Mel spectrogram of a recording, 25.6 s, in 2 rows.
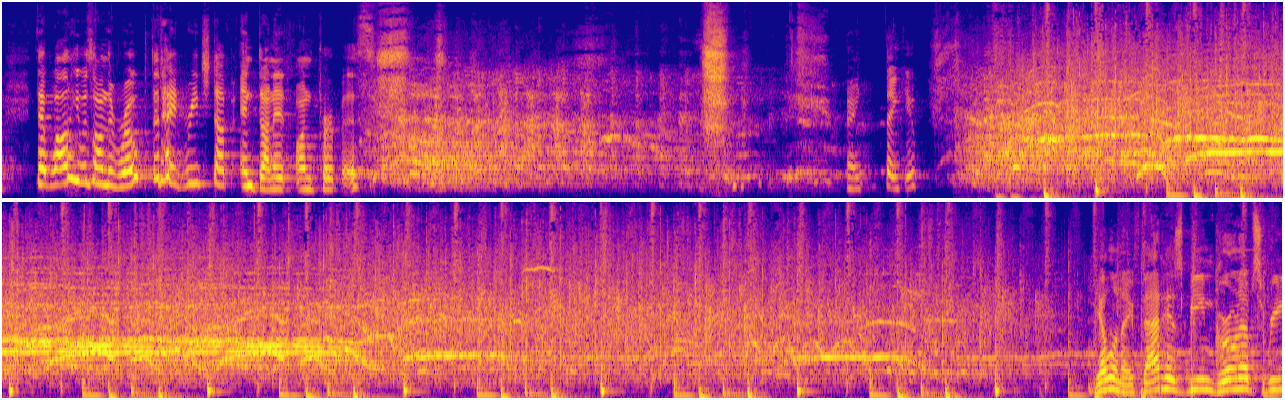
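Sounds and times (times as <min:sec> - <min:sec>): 
speech: 0:00.0 - 0:04.6, 0:08.4 - 0:10.4, 0:23.8 - 0:25.6
laughter: 0:03.6 - 0:08.7, 0:09.4 - 0:12.8, 0:15.7 - 0:25.1
audience applause: 0:09.6 - 0:25.5.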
